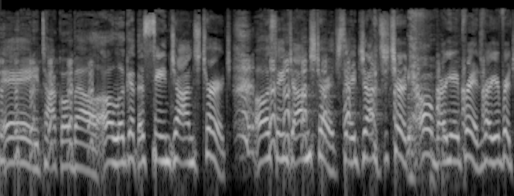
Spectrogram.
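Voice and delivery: mock old man voice, calling out each item.

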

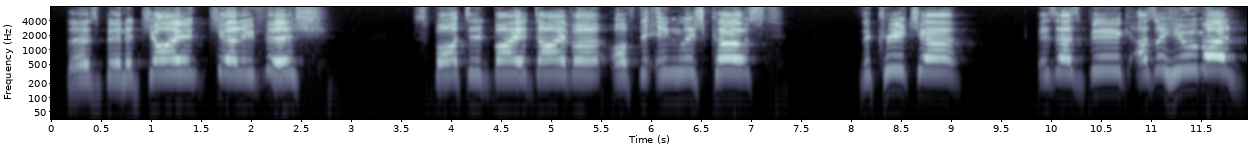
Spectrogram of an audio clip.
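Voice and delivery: very high, loud, grand declaiming Roman orator voice. Reading a news headline aloud when asked, in a roman orator voice. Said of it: "In your Roman orator voice".

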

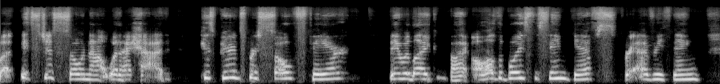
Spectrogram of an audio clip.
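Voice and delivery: moved, feeling-filled delivery. Describing how someone's parents treated all the boys fairly: getting emotional. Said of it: "I'm getting emotional".

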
